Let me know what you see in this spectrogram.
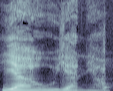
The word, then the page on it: aniau: Wamesa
